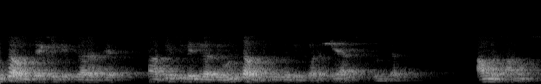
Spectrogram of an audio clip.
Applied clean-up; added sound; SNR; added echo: none; none; none; reverberation time 0.9 s.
